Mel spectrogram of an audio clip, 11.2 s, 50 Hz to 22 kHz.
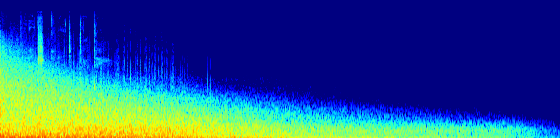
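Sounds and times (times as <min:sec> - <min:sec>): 
deep distant explosion: 0:00.0 - 0:06.6.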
